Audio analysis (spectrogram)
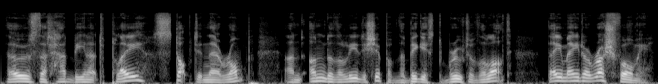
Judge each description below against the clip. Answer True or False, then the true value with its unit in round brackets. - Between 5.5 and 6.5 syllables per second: True (6.0 syllables/s)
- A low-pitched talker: True (125 Hz)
